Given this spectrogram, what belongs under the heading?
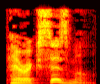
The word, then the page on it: paroxysmal: British English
